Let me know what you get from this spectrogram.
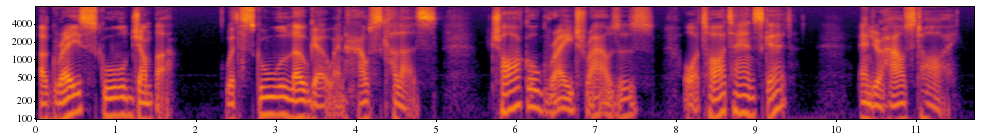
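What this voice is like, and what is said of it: Attempted British accent, sounds Australian. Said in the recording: “Was that an Australian accent? Yeah, probably. But I'm not talented enough to do a British accent. So I did my best”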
